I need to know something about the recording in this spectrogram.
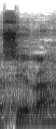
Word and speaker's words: Sirah: Ya, ini ditulisnya sirah ya, tapi dibacanya sirah ya. Ya, dibacanya sirah di dalam bahasa Arab.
